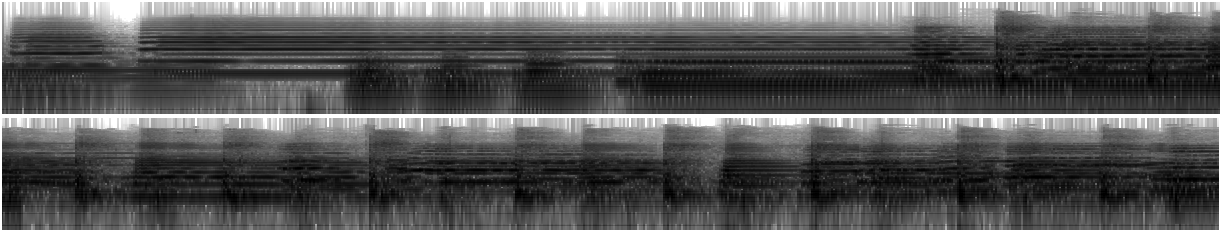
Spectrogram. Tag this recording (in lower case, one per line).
music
